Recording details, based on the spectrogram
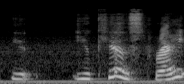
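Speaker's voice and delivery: speaking in a small voice. Cringing away from two men squaring off, asking in a small voice. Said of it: "asks in a small voice".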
